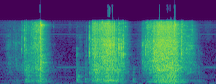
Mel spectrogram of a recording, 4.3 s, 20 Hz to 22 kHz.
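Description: LK 150 knitting machine carriage swept across twice, three harsh rasping mechanical passes a second or so apart, loud and close, with no talking.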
